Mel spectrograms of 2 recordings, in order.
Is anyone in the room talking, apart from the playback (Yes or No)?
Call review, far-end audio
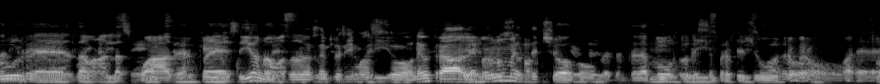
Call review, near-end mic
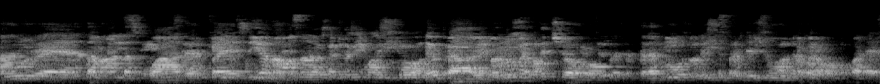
No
